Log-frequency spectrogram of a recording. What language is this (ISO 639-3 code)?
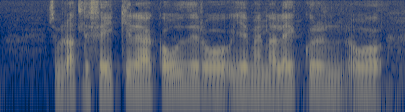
isl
